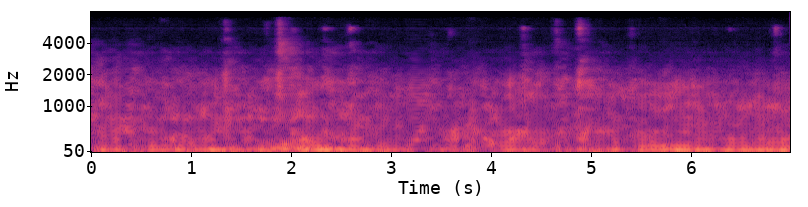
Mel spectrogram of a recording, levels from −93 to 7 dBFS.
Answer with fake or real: fake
